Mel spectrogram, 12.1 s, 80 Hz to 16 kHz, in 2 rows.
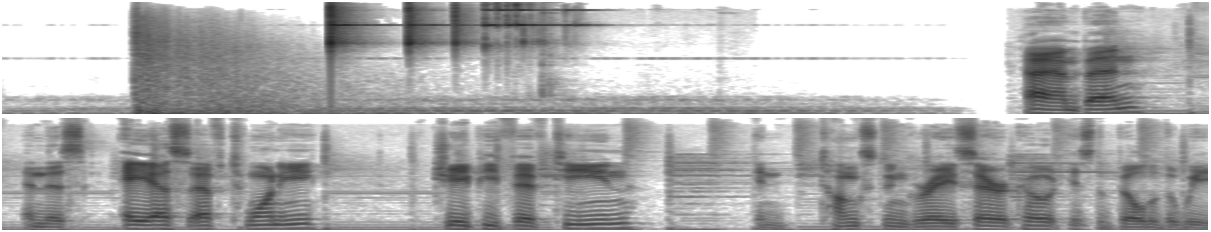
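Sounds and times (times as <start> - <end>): sharp ringing clinks: 1.6 - 3.0.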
